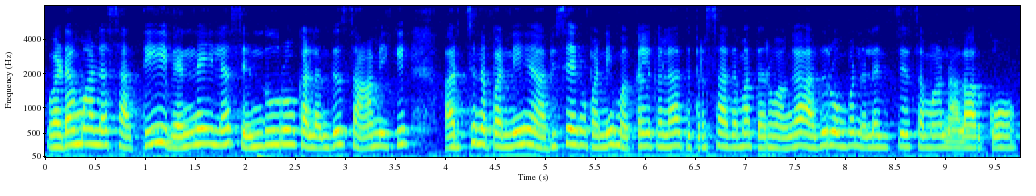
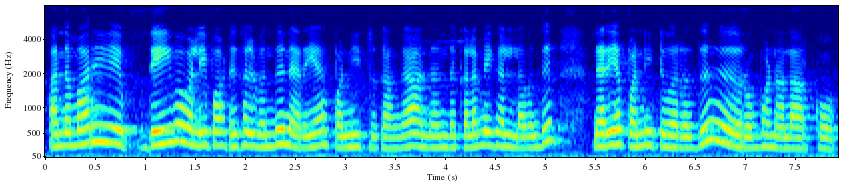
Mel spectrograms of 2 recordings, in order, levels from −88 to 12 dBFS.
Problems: background sounds at intervals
